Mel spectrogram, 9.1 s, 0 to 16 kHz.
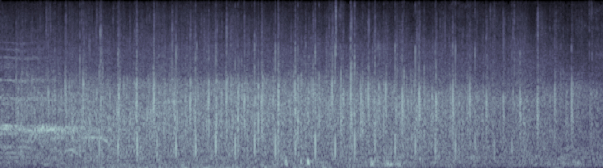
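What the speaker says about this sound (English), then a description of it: "That's Aston Martin up there, applauding, by the way." Members of the Aston Martin team applaud during the unveiling of the Aston Martin DB10 for the Bond film Spectre, sustained clapping from a crowd that builds and holds steady, with a faint voice early on.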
